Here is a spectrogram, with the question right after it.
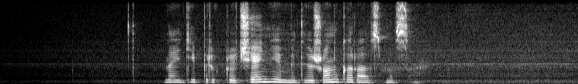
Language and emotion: Russian, neutral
